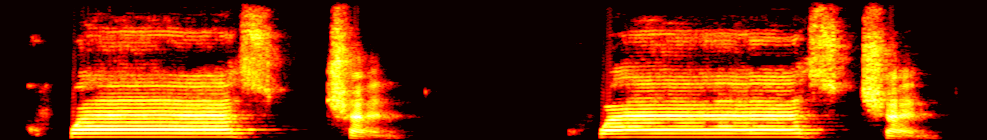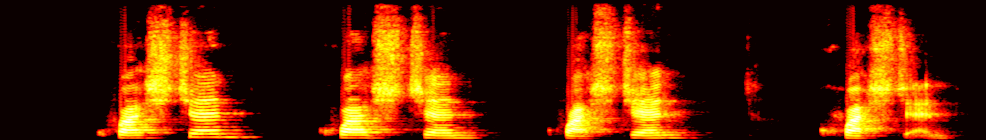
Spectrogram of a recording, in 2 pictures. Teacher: for question, we actually say a ch sound, not the sh.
